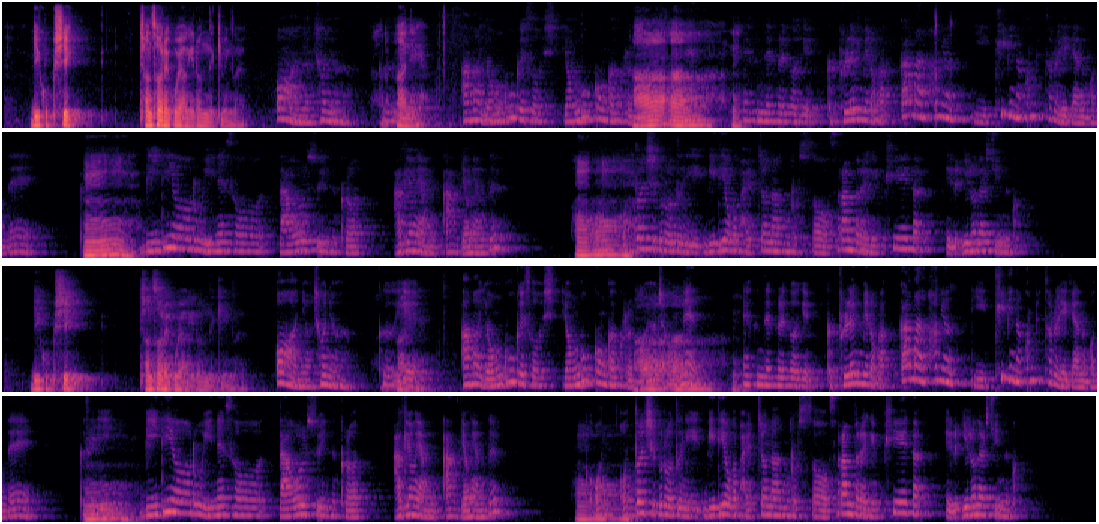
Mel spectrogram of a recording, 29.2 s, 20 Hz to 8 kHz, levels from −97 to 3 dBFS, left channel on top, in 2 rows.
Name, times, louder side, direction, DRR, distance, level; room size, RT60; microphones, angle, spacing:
voice 1, 0.4-0.9 1.8-3.2 5.3-5.6 8.4-9.4 9.7-9.9 15.7-16.4 22.2-22.9, left 7 dB, 85° left, 0.3 m, -36 dB
voice 2, 3.6-4.6 5.1-5.6 6.1-9.3 9.9-15.0 15.6-16.1 16.4-19.4 19.8-21.3 22.4-26.9 27.2-28.1, right 3 dB, 65° right, 0.6 m, -46 dB
5.2 x 4.3 x 4.7 m
head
